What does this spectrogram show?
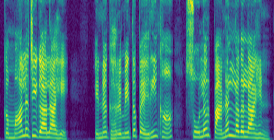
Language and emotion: Sindhi, surprised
